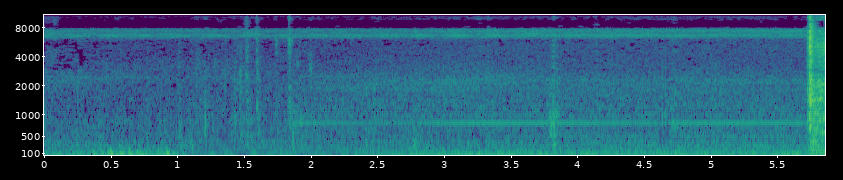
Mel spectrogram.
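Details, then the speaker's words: Mazda NA Miata MX-5 running for the first time after restoration, timing not yet set: steady mid-pitched hum over a low engine rumble, no knocking; the radiator fans running. "where's that noise come here it sounds weird [Music] it's the radiator fans oh"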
